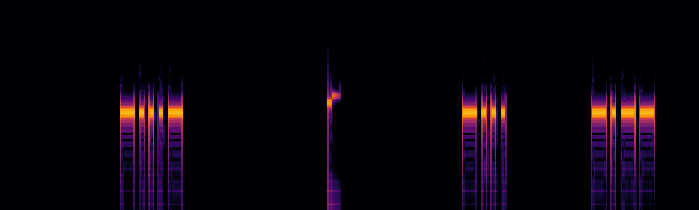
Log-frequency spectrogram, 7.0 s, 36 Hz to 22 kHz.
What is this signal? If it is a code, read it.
Morse code, heard as a keyed tone, about 25 wpm, spaced as for 9 wpm, 690 Hz. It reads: <BT> BY
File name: Top 90 QSO Elements - 6x Character Spacing - 25wpm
